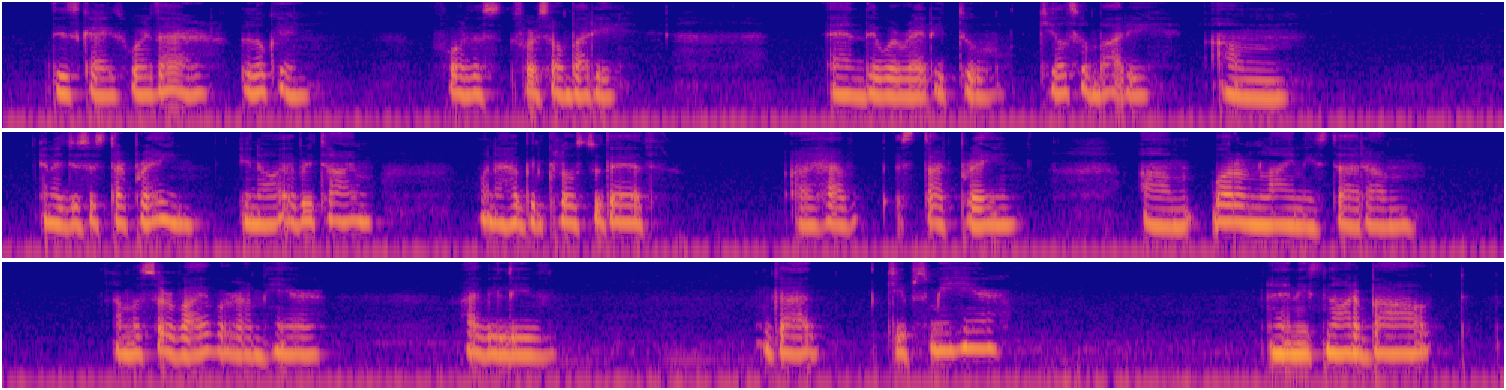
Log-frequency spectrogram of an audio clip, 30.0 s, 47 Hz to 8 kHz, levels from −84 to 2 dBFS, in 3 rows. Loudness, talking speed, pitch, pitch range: -31 LUFS, 115 wpm, 190 Hz, 175-200 Hz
